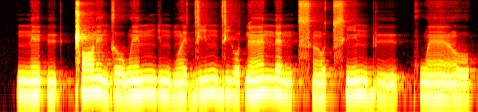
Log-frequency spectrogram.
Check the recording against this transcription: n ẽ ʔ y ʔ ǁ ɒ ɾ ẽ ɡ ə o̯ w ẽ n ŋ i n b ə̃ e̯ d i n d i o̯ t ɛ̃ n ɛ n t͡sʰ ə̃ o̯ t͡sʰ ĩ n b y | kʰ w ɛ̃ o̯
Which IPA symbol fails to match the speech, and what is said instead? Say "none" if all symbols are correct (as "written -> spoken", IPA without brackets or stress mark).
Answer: t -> ɗ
